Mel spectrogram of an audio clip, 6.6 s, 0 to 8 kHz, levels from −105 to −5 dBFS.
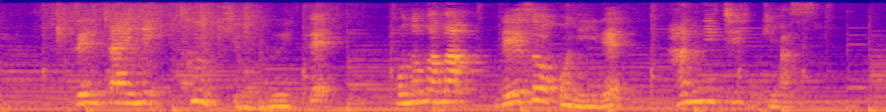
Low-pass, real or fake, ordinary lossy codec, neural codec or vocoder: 7.2 kHz; real; none; none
